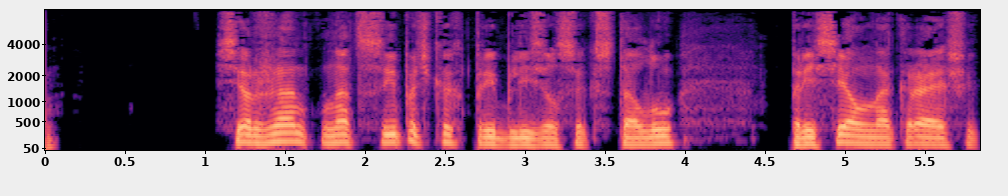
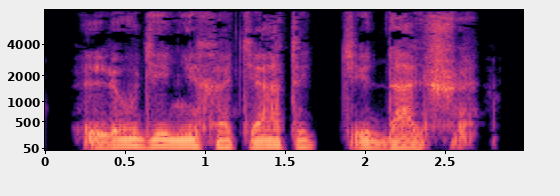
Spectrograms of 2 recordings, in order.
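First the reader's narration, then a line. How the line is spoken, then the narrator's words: Under the breath. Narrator (Russian): произнес он вполголоса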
